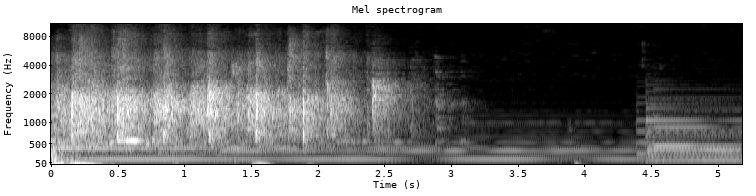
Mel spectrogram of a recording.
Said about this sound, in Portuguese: Pode aplaudir mesmo a ele.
